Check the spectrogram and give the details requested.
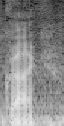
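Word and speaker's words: craic: And then, of course, how is the crack? Yeah. Which is not what some people think it is. It's an Irish expression. It's spelled C-R-A-I-C, and it's an expression we use in Ireland for having fun.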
